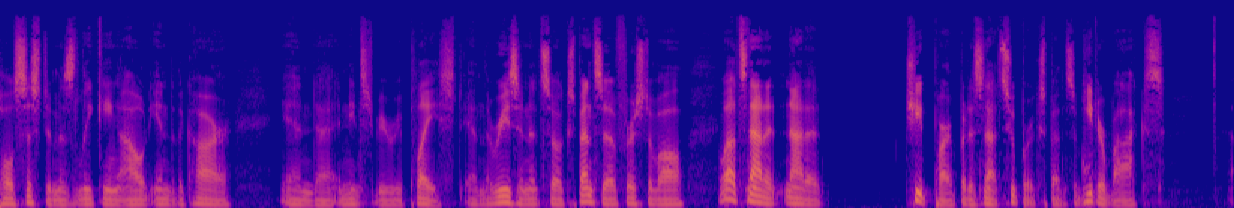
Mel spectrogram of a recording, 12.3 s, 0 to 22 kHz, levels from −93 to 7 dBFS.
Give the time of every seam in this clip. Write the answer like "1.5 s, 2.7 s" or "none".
7.2 s, 10.8 s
